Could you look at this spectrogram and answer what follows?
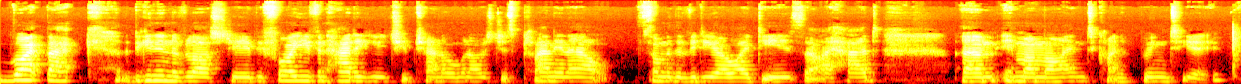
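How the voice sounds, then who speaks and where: A woman's medium-pitched voice with a British accent, bright and sharp in tone, very fast, with fairly even intonation. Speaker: author YouTuber. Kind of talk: casual vlog talk. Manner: hesitant, many ums.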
